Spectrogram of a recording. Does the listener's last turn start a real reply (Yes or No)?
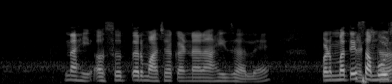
No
